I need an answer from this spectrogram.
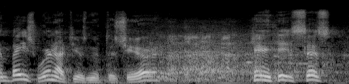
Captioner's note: laughter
